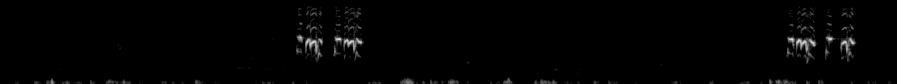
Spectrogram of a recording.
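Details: Sooty-headed bulbul song used as a lure to prompt other birds to sing: two short, bright, bubbly phrases about five seconds apart, each a quick cluster of notes, with faint low thumps between them.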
